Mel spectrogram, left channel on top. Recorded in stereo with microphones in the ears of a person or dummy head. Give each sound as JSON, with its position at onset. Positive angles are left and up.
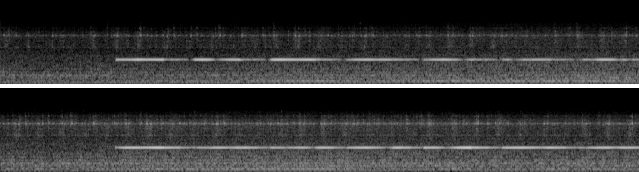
{"t": 1.1, "sound": "a siren", "side_deg": -50, "distance_m": 4.5}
